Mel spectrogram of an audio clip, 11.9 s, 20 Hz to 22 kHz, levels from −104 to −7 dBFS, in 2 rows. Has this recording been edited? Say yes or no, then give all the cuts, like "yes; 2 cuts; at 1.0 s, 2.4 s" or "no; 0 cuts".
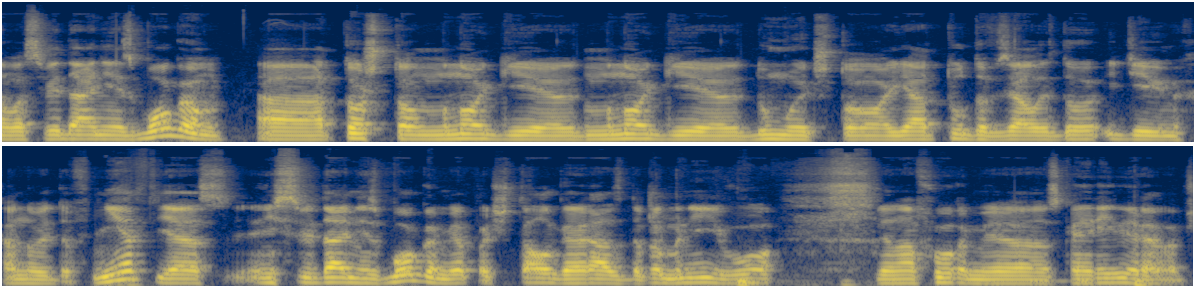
yes; 4 cuts; at 1.2 s, 2.9 s, 9.2 s, 10.3 s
